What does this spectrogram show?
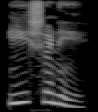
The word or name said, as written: ಈಷಣ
